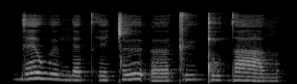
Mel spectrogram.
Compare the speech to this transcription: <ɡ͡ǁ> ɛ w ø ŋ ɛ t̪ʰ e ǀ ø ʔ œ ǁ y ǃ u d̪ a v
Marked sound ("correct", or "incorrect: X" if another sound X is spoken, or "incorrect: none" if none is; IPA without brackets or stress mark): incorrect: ɡ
